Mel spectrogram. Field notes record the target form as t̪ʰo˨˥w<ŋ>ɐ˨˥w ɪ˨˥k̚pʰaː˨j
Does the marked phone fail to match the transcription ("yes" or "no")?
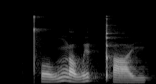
no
